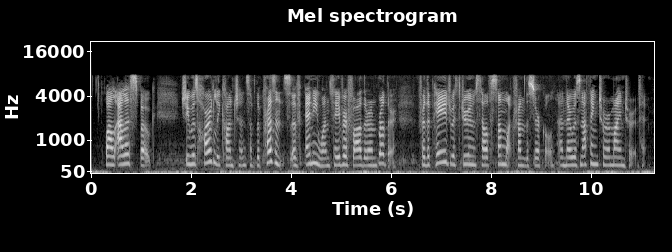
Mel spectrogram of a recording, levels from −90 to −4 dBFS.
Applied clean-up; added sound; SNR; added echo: none; Sink (filling or washing) / Water tap, faucet; 19 dB; none.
